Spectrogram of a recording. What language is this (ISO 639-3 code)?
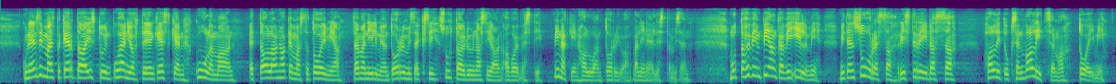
fin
